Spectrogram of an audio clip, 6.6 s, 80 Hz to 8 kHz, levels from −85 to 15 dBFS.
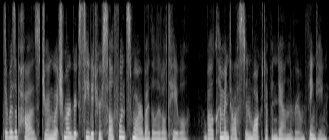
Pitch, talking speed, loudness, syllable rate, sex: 215 Hz, 230 wpm, -17 LUFS, 6.4 syllables/s, female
